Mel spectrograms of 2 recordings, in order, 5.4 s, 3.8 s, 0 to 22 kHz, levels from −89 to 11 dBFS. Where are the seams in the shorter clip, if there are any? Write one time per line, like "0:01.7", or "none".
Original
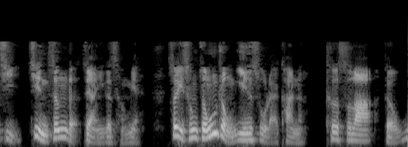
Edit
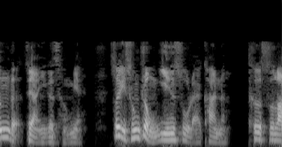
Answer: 0:01.9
